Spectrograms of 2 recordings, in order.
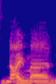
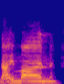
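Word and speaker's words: Najman: with a place where the contribution is naiman n-a-j-m-a-n what we know about seems to be a place that's about 30 kilometers away in Cyrillic characters same pronunciation naiman but it is right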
